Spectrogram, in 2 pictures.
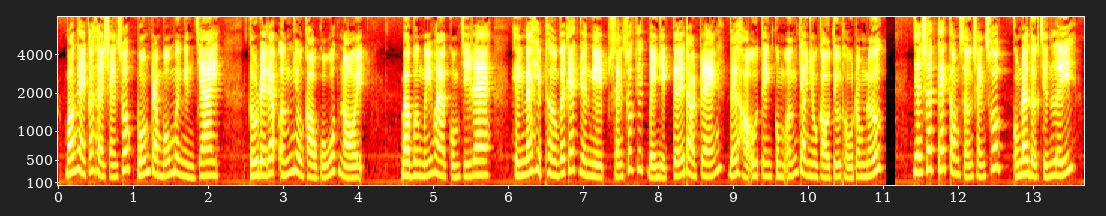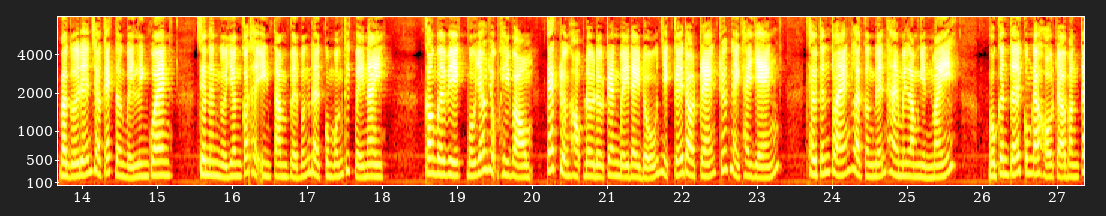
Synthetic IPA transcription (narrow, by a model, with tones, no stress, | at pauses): mo˨˦jŋa˨˩jkɔ˨˦t̪ʰe˧˩saː˧˩nswə˦˥t̚ɓo˨˦nt͡ɕa˧mɓo˨˦nmɨ˧əjŋi˨˩nt͡ɕaː˧j | t̪ṵ˧˩ɗe˨˧˩ɗaː˦˥p̚ʔɨ˨˦ŋɲu˧kə˨˩wku˧˩əku˦˥ək̚no̰˧˨j | ɓa̰ː˨vɨ˧əŋwḭ˧˥ɦwaː˧˩kʊ̰˧˥ŋ͡mt͡ɕi˧˩zaː˧ | hḭ˧˨ənɗa̰ː˧˦ɦi˨˩p̚t̪ʰɨ˧əŋvəː˨˦jkaː˦˥k̚zwa˧ŋŋi˨˩əp̚saː˧˩nswt̚t̪ʰi˦˥ət̚ɓḭ˧˨ɲḭ˧˨əke˨˦ɗɔ˧t͡ɕaː˨˦ŋɗe˧˩ɦɔ̰˧˨ʔu˧t̪i˧nkʊ˧ŋ͡mʔɨ˨˦ŋt͡ɕɔ˧ɲu˧kə˨˩wt̪i˧əwt̪ʰṵ˧˨t͡ɕɔ˧wŋ͡mnɨ˦˥ək̚ | za˧jŋ̟sa˦˥t̟̚kaː˦˥kːə˧wŋ͡msɨ̰˧˩˨ŋsaː˧˩nswə˦˥t̚kʊ̰˧˥ŋ͡mɗaː˧˥ɗɨ˨˩ək̚t͡ɕï˨˦ŋ̟li˨˦vaː˨˩ɣɨ̰˧˥jɗe˨˦nt͡ɕɔ˧kaː˦˥k̚ɗəː˧nvḭ˧˨li˧ənkwaː˧n | t͡ɕɔ˧ne˧nŋɨ˨˩əzə˧nkɔ˨˦t̪ʰe˧˩ʔi˧ənt̪ə˧mve˨˩və˨˦nɗe˨˩kʊ˧ŋ͡mʔɨ˨˦ŋt̪ʰi˦˥ət̚ɓḭ˧˨na˨˩j | kɔ˨˩nve˨˩vi˨˩ək̚ɓo̰˧˨zaː˨˦wzʊ˨˩k͡p̚hi˧vɔ̰˧˨wŋ͡mkaː˦˥k̚t͡ɕɨ˨˩əŋɦa˨˩wk͡p̚ɗəː˨˩ɗɨ˨˩ək̚t͡ɕaː˧ŋɓḭ˧˨ɗə˨˩jɗu˧˩ɲḭ˨˩t̚ke˨˦ɗɔ˧t͡ɕaː˨˦ŋt͡ɕɨ˦˥ək̚ŋa˨˩jxaː˧jzaː˧˩˦n | t̪ʰɛ˧wt̪ï˨˦ŋ̟t̪waː˨˦nlaː˨˩ɣə˨˩nɗe˨˦nɦaː˧jmɨ˧əjla˧mŋi˨˩nma˨˦j | ɓo̰˧˨kï˧ŋt̪e˨˦kʊ̰˧˥ŋ͡mɗa̰ː˧˥ɦo̰˧˥t͡ɕə̰ː˧˨ɓa˨˩ŋka˦˥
